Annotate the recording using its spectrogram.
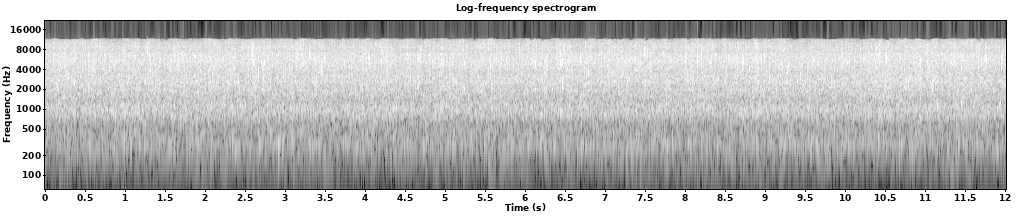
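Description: A stream babbles and rushes over rocks nearby.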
